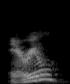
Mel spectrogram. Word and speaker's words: Ariel: my name interesting yeah so I don't know if the aerial pronunciation is actually like a kind of North American thing but uh yeah that's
